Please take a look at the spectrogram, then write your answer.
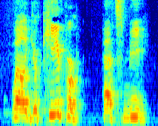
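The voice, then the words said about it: Imitates a film character's voice. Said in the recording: “That was my Oliver Wood impression.”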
